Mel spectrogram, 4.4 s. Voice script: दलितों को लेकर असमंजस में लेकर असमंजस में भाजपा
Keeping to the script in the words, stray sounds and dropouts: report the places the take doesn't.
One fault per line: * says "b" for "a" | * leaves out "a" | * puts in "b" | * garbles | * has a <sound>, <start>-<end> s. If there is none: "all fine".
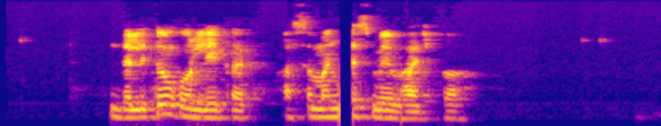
* has a dropout, 2.2-2.3 s
* leaves out "लेकर असमंजस में"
